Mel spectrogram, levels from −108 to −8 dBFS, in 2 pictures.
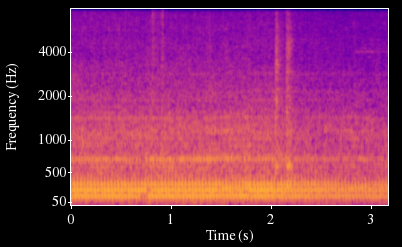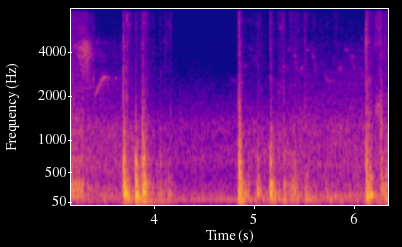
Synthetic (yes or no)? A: no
